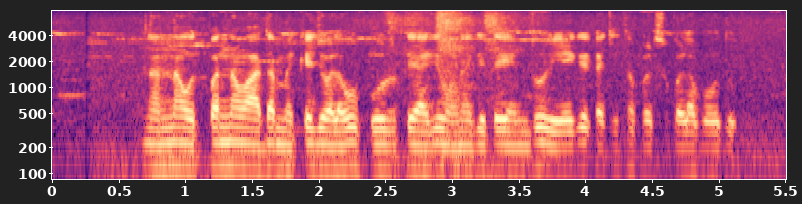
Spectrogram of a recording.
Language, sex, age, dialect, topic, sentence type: Kannada, male, 25-30, Central, agriculture, question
